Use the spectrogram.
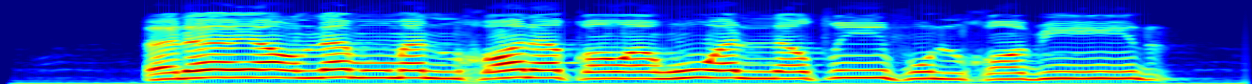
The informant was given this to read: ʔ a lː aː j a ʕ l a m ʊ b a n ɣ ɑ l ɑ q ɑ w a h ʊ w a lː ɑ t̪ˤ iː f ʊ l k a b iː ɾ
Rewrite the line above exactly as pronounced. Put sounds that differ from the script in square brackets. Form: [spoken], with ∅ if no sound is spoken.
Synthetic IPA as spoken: ʔ a [l] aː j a ʕ l a m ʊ [m] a n [x] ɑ l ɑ q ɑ w a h ʊ w a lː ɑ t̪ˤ iː f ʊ l [x] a b iː ɾ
